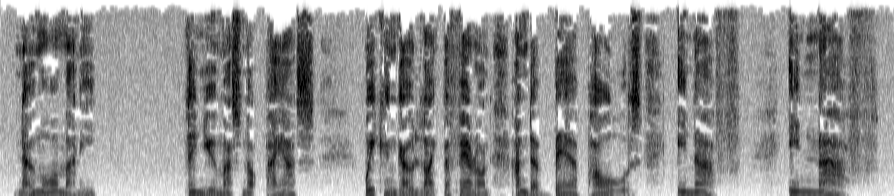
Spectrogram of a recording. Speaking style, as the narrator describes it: cried Morel, almost overpowered

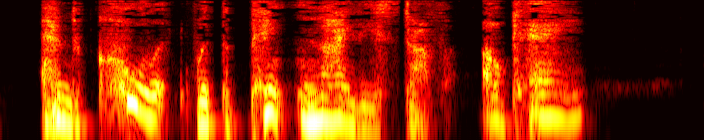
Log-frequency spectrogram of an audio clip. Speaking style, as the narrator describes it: I whisper yelled

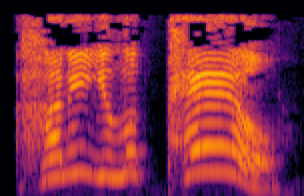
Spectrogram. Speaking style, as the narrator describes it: my mother shouted

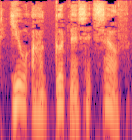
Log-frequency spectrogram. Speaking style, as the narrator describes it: exclaimed Dantès

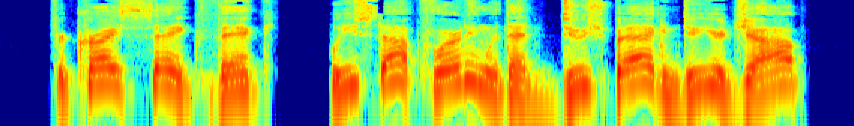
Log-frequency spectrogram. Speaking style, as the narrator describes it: Again, from the booth behind me, yelled

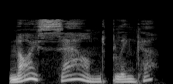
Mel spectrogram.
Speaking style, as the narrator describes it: she whispers

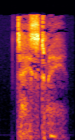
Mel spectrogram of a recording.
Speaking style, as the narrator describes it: she breathed against his lips

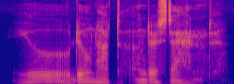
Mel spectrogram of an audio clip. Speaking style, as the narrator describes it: she said softly

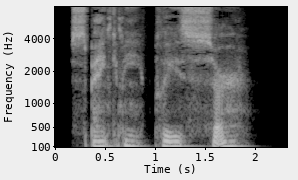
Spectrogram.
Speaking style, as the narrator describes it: she says quietly

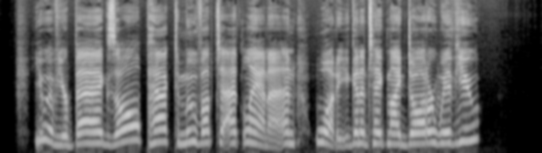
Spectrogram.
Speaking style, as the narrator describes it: He laughed, then continued

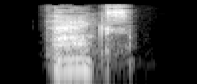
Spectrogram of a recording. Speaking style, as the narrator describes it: she whispered

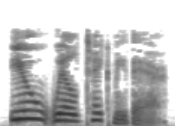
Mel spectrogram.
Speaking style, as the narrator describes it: she said firmly

